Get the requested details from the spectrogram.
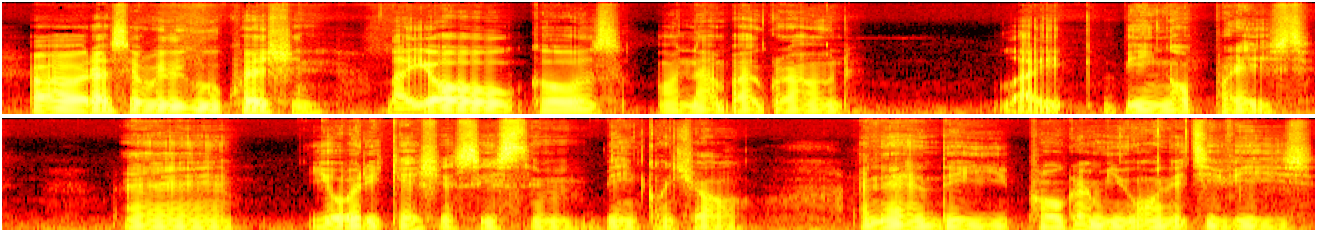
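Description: In an East African accent, a man speaks with a very deep, low pitch, monotone, flat intonation and a fairly slow pace, on a very clean recording with a silent background. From Tanzania. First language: Swahili. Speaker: business student. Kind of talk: interview.

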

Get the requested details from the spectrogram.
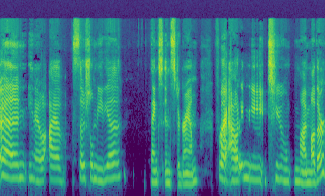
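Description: With an American accent, a woman talks at a fairly slow pace. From US Midwest, St. Louis. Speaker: author. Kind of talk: interview.

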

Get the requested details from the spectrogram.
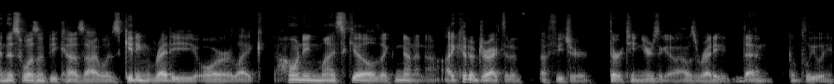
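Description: The voice has vocal fry and ordinary pitch variation, running at a fairly quick pace with hardly any pauses on a very clean recording with a silent background. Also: man, very deep, low pitch for a man. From US South, small town in South Carolina. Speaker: film director and writer. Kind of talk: interview.

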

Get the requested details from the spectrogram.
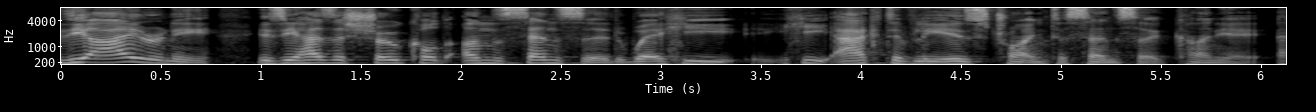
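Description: A fairly high-pitched man speaks with vocal fry and lively intonation at a moderate pace, with hardly any pauses. The recording is very clean, with a silent background. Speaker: YouTuber. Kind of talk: reaction commentary. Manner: halting.

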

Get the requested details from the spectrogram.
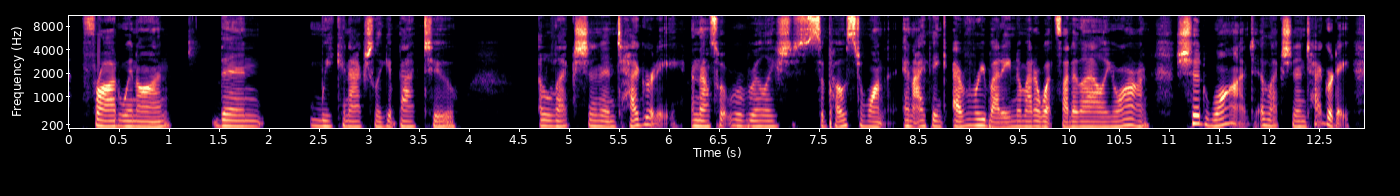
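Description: At a fairly quick pace, a woman with an American accent speaks in a very deep, low pitch with fairly even intonation, the sound dry and close with no echo. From US West Coast, San Diego, California. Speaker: conservative radio host. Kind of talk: political talk radio monologue.

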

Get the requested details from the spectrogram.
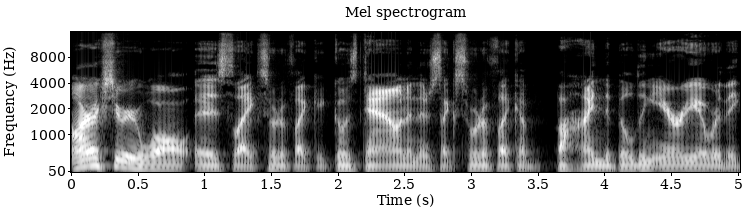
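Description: A man speaks in a fairly low pitch with a bright, sharp tone, on a very clean recording with a silent background. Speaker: comedian and podcast co-host. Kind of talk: casual chat.

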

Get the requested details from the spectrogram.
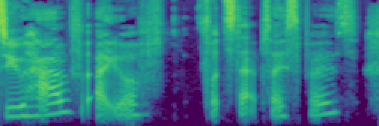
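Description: A woman in a British accent at a moderate pace, with ordinary pitch variation and a dry, close sound with no echo. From Singapore, then UK from age 13. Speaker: marine conservation program manager. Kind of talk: casual interview.

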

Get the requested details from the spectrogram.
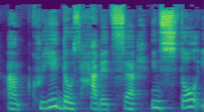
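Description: A woman speaks very slowly in a Russian accent. Her pitch is fairly low and varies in an ordinary way. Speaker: nutritionist podcast host. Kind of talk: solo podcast monologue. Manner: casual.

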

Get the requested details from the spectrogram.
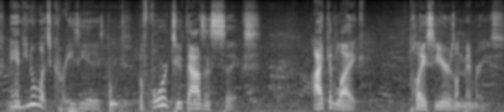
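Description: With a Texan accent, the speaker moves at a very slow pace, taking long, frequent pauses as the pitch swings very widely. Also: man, medium pitch for a man. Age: 40s. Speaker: singer-songwriter. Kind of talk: casual chat. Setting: bar venue.

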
